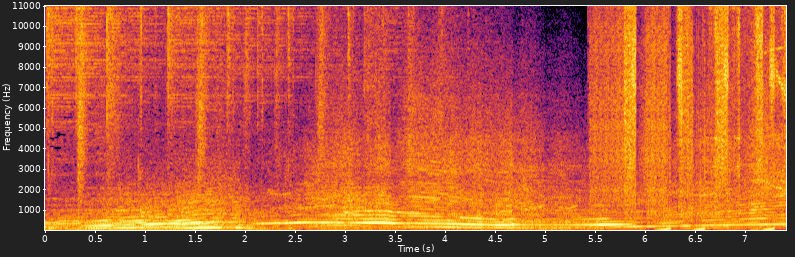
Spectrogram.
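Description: Porsche 911 GT3 RS 4.0's 4.0-litre flat-six revving hard as the car drives on track. The pitch climbs, drops sharply at each gear change about two seconds in and again near six seconds, then climbs again.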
